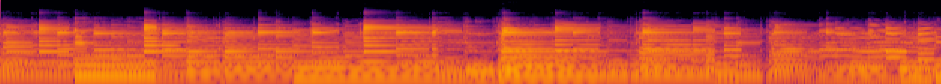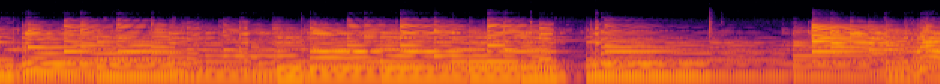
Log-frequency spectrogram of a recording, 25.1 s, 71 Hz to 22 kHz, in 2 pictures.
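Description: Clean electric guitar tone through an EVH 5150 50-watt EL34 amp, shimmering with chorus and echo effects, as chords and arpeggiated lines flow continuously and close up with no voices, briefly dipping near the end before resuming.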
